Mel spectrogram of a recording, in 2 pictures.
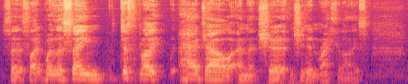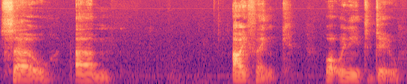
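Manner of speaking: ordinary talk, nothing marked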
